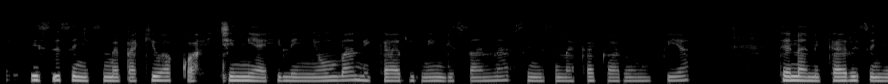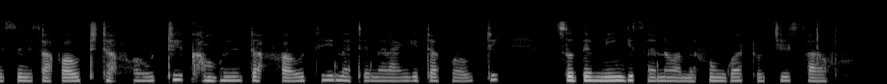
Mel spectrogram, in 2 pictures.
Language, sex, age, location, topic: Swahili, female, 18-24, Nakuru, finance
